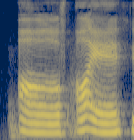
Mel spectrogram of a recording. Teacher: Vai ter som de OV, tá? Nem o O tem som de O, nem o F tem som de F.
